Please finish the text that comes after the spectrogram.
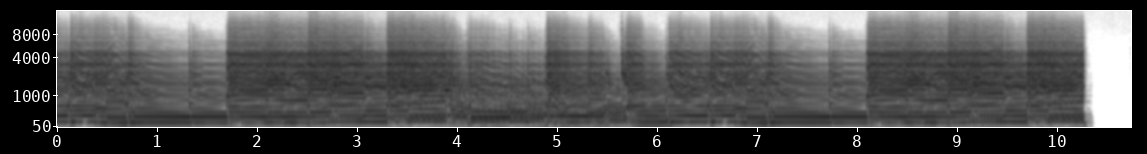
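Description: Electric guitar from a Dunable Cyclops DE, heavily distorted through a Two Notes Wall of Sound and captured with an SM57 mic. Loud sustained chords ring out with short breaks, then cut off near the end.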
